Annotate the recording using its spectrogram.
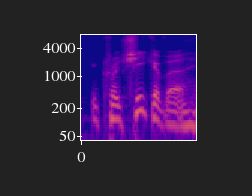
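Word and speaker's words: Krejčíková: must admit to you, the Krejcikova is how she pronounces her name.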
